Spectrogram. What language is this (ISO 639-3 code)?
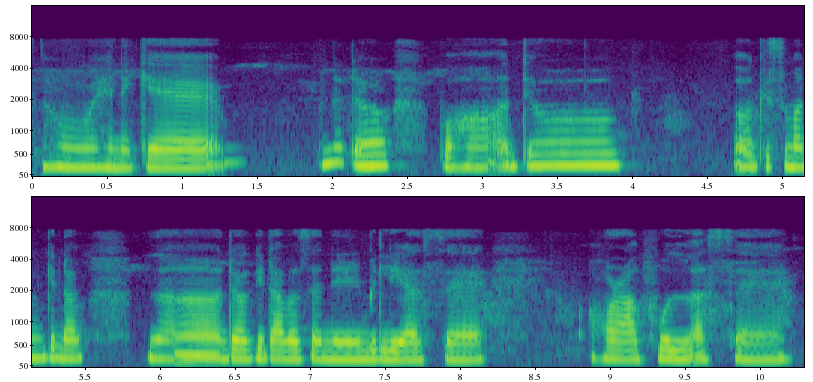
asm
